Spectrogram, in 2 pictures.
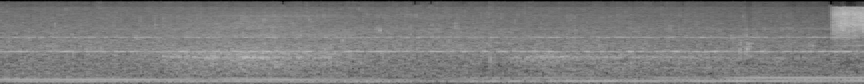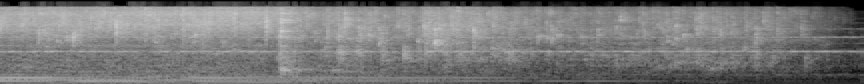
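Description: Shower water runs in a steady hiss and splash, first under a low hum, then a brighter, fuller spray as the flow changes partway through, fading slightly toward the end. No one speaks.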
